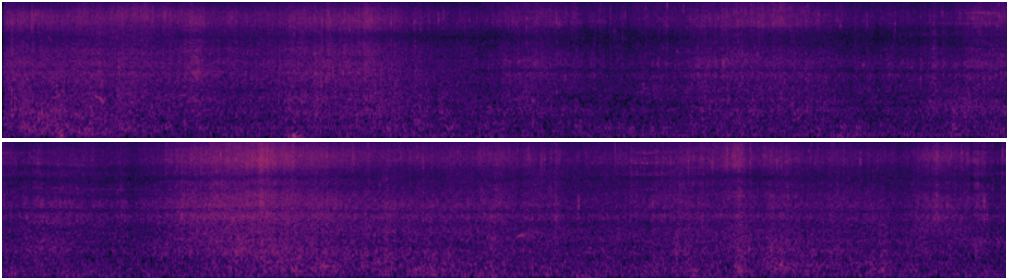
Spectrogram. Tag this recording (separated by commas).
Ocean, Water, surf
